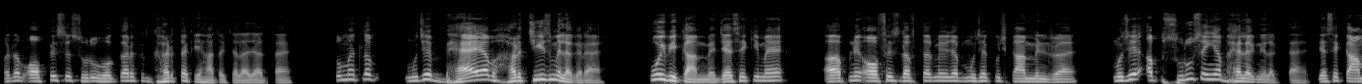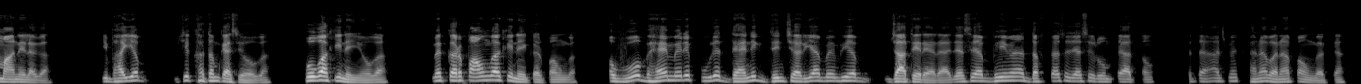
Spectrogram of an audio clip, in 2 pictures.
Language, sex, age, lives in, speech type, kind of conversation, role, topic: Hindi, male, 25-29, India, conversation, advice, user, मैं अपना अधूरा काम दूसरों के साथ बिना डर के कैसे साझा करूँ?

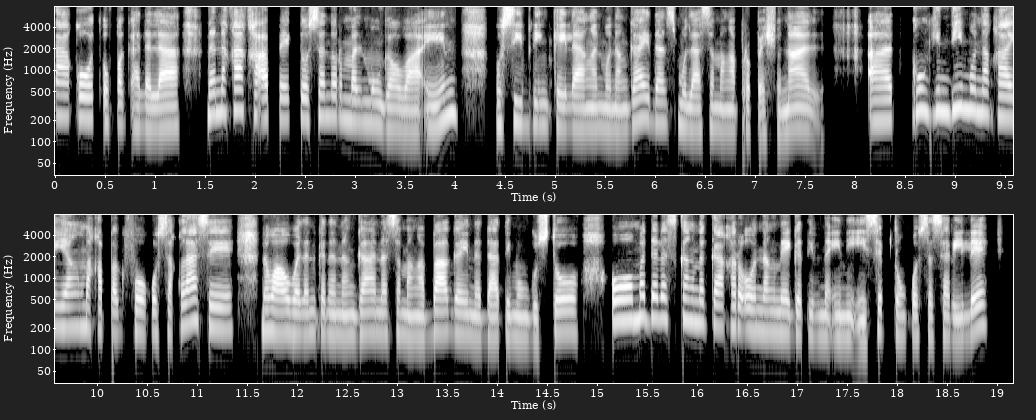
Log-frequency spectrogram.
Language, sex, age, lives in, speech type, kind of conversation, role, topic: Filipino, female, 40-44, Philippines, read, expert-assistant, expert, Ano ang epekto ng bullying sa mental health ng kabataan?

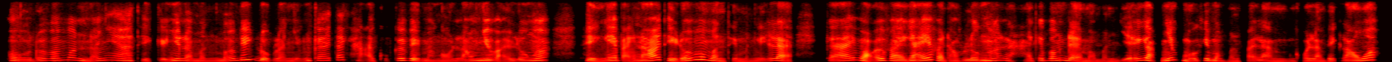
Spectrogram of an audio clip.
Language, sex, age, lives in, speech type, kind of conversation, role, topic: Vietnamese, female, 20-24, Vietnam, read, expert-assistant, asker, Vì sao khi ăn no, chúng ta cảm thấy buồn ngủ?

